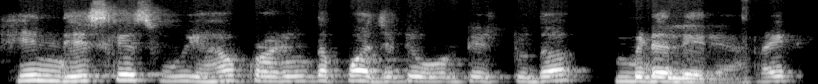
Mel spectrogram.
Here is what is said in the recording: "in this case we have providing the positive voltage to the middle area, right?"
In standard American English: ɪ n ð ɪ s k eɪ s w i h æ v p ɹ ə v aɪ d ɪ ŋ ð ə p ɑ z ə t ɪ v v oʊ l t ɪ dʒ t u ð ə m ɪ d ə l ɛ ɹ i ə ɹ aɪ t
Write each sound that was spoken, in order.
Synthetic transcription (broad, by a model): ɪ n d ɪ s k eɪ s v i h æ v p ɹ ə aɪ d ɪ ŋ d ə p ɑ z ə t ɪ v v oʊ n t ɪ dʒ t u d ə m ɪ d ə l ɛ ɹ i ə ɹ aɪ t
